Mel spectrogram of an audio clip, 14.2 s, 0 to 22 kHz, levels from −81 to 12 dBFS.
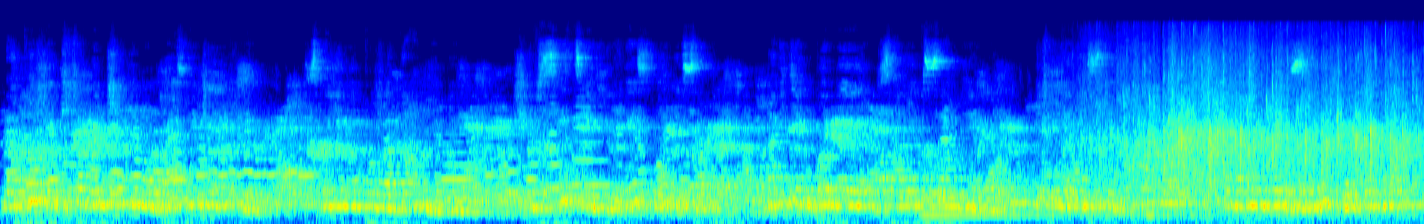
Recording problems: off-mic speech; far
room echo; noticeable; dies away in 1 s
background music; loud; throughout; 7 dB below the speech
murmuring crowd; loud; throughout; as loud as the speech

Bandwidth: 15 kHz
